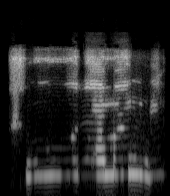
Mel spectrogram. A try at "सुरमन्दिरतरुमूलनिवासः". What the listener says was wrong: না না না, আপনি দীর্ঘ উচ্চারণগুলো হ্রস্ব করছেন, হ্রস্বগুলো দীর্ঘ করছেন, সেটা করবেন না। হ্যাঁ, সৌরামন্দিরতরুমূল, এই মুতে গিয়ে দীর্ঘ উচ্চারণ। সৌরামন্দিরতরুমূলনিবাসः।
